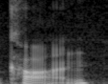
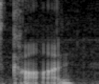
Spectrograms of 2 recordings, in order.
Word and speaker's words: Kahan: We're talking about Noah Kahan. I think that's how you say his name. I think in interviews, that's how he said it. It's spelled like Kahan, but I think it's Khan.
